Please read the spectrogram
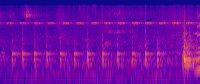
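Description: Yakshagana maddale barrel drum played in a steady rhythm of short, soft pitched strokes, about four a second, over a steady high-pitched tone.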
